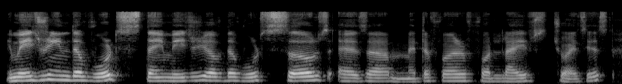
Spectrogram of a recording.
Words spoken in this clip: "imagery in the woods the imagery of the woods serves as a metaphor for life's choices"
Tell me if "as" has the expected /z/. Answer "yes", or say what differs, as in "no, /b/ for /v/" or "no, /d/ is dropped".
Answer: yes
